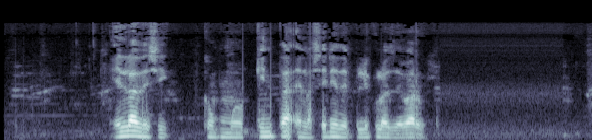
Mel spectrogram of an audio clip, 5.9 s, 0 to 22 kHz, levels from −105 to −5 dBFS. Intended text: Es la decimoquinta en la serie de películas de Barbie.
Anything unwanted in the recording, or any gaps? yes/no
no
